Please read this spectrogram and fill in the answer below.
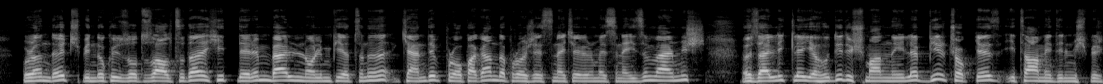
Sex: male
